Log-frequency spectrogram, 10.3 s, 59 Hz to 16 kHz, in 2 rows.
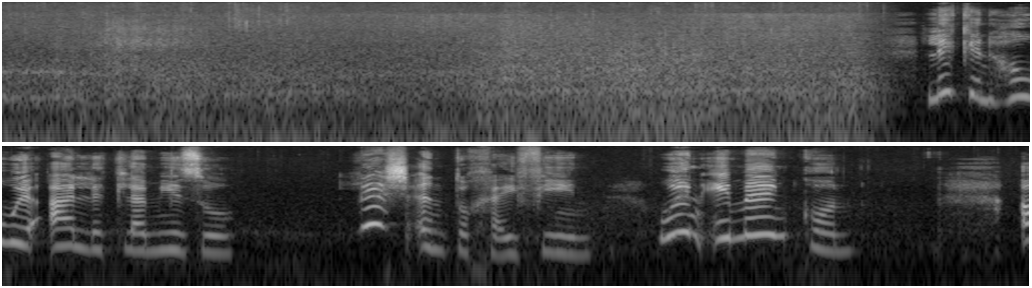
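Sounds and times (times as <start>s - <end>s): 
waves in a strong storm at sea: 0.0s - 5.2s
strong storm wind at sea: 0.0s - 10.2s
speech: 5.0s - 6.4s, 7.0s - 10.2s.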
